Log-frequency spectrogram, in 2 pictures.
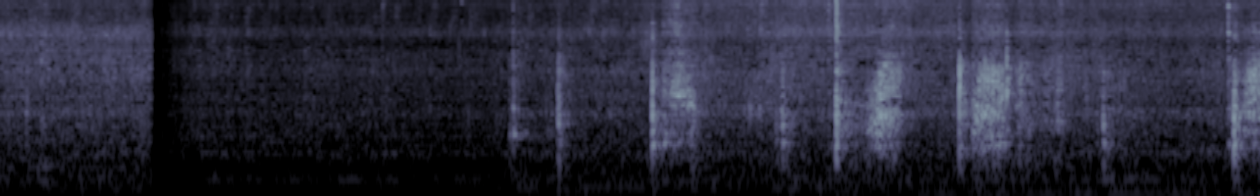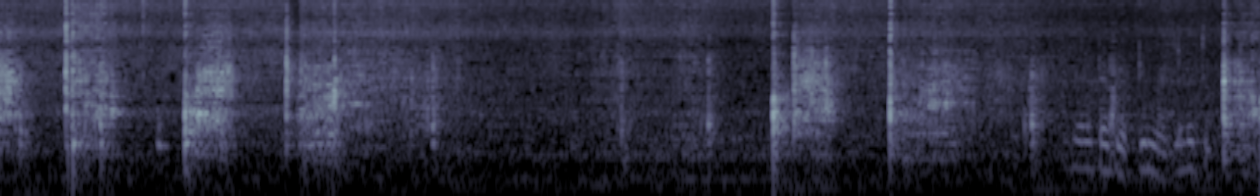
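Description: A spoon stirs a tamarind, tomato, turmeric and salt mixture in a pan, giving repeated scraping and sloshing strokes over a low sizzle, close and fairly quiet, continuing steadily.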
